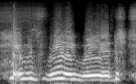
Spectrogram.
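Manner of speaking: laughing as you say it; real laugh spilling round the words; amused. Real, not acted. Laughs at the weird line.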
